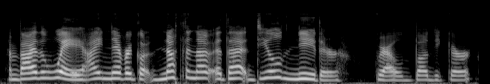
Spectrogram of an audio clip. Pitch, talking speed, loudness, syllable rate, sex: 240 Hz, 195 wpm, -19 LUFS, 5.0 syllables/s, female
